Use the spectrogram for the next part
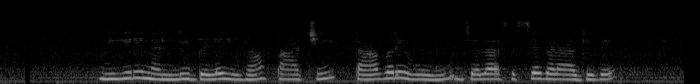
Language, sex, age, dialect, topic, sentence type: Kannada, female, 18-24, Mysore Kannada, agriculture, statement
